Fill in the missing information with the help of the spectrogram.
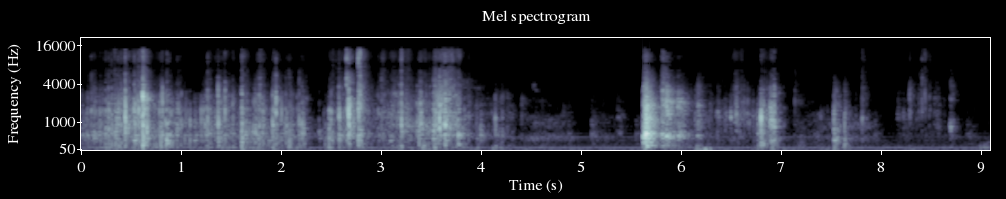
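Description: Foil trading-card booster pack wrapper crinkling and tearing as it is ripped open, for about four seconds. Then a sharp click about halfway through and two lighter taps.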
